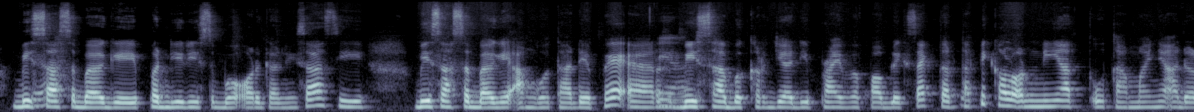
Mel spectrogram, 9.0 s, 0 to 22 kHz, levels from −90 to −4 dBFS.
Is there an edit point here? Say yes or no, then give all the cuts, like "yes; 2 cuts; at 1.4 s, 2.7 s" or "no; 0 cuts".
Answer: no; 0 cuts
